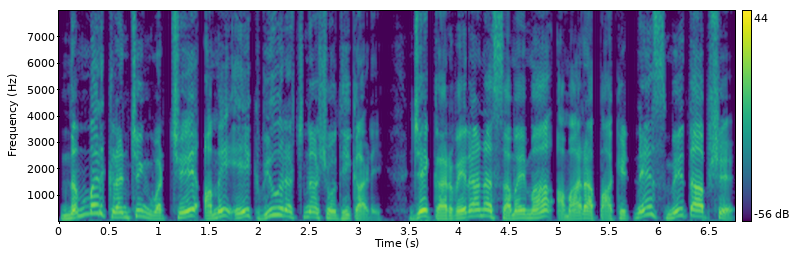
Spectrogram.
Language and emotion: Gujarati, happy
